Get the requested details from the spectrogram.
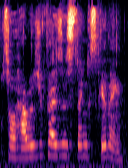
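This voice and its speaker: A woman's voice: mid-range voice, fairly even intonation, moderate pace, slight background noise. A woman chatting casually to viewers on an eating show, chewing as she talks and eating between phrases. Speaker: mukbang vlogger.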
